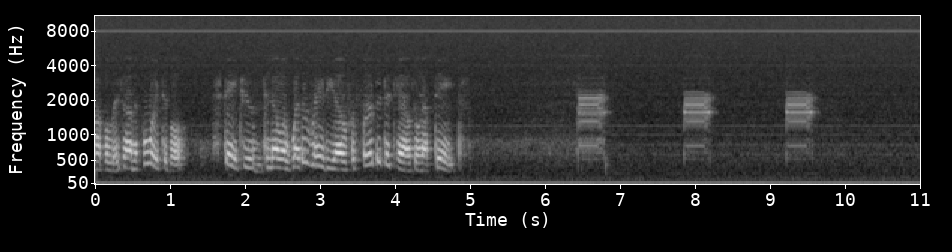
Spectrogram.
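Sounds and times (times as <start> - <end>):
screechy data tone bursts: 6.4 - 6.9, 7.8 - 8.3, 9.2 - 9.7.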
